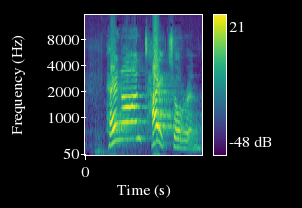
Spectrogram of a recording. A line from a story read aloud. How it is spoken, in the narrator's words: Possum yelled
